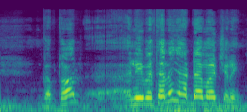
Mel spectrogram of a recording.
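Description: Speech only: a man talking, with a briefly drawn-out vowel a little after halfway.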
